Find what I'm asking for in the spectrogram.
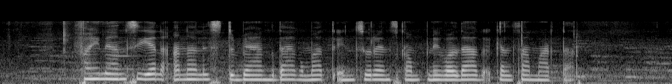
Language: Kannada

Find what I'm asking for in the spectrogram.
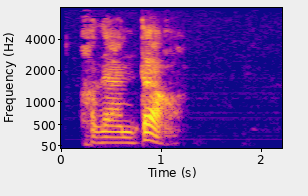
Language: Kabyle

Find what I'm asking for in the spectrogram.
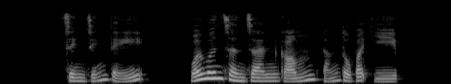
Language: Cantonese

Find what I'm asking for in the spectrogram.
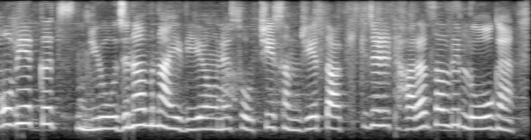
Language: Dogri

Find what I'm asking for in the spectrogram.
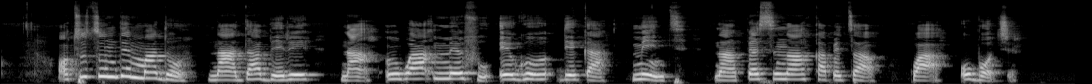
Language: Igbo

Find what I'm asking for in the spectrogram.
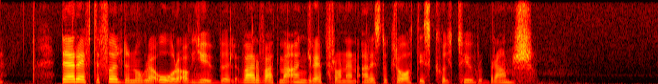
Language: Swedish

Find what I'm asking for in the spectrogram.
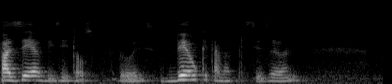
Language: Portuguese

